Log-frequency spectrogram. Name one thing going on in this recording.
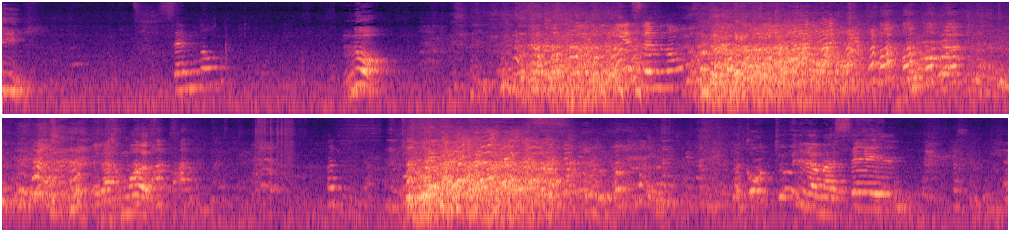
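A young man speaks with animation to an audience.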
